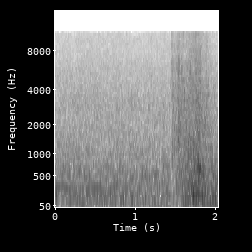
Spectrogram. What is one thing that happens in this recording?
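Water splashes as a shark thrashes at the surface.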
